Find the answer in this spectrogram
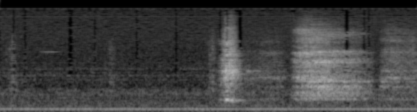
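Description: A man crying: a sharp sniffing gasp about two seconds in, then a long noisy breath out lasting about a second.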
